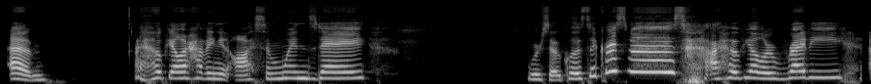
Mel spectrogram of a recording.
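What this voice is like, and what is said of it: Slightly out of breath. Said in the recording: “I'm a little out of breath now ... I need to catch my breath here.”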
